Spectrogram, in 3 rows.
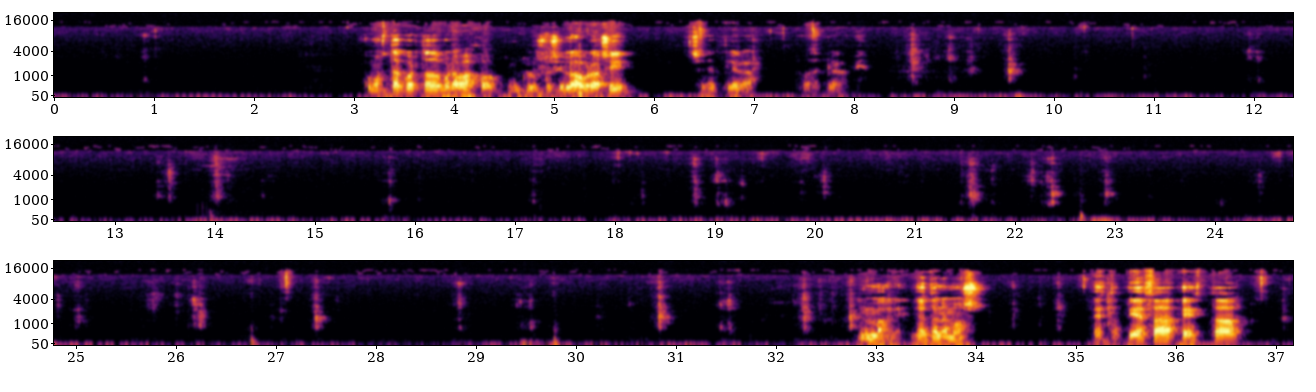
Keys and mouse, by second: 0.7 a, 4.8 u, 6.8 Tab, 7.3 right click, 8.4 Tab, 10.7 right click, 11.9 \, 12.5-18.0 middle drag, 15.7 3, 18.0 alt+right click, 18.6-19.5 shift+middle drag, 19.0 2, 19.5 alt+right drag, 21.4 alt+shift+right click, 22.2 ctrl+e, 23.6 alt+right click, 24.6-26.0 alt+shift+right drag, 26.0 ctrl+e, 27.2-33.9 ctrl+middle drag, 28.7 a, 31.4 \, 32.2 Tab, 33.9-34.6 right drag, 34.6 Tab, 35.7 right click, 36.5 right click, 36.9-37.1 shift+middle drag.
